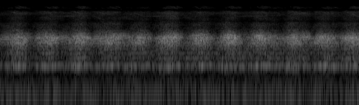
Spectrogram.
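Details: Rainy-day frog chorus at a riverside path along the Geum River, croaks massed into regular throbbing bursts roughly every half second over a constant hum of other callers.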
